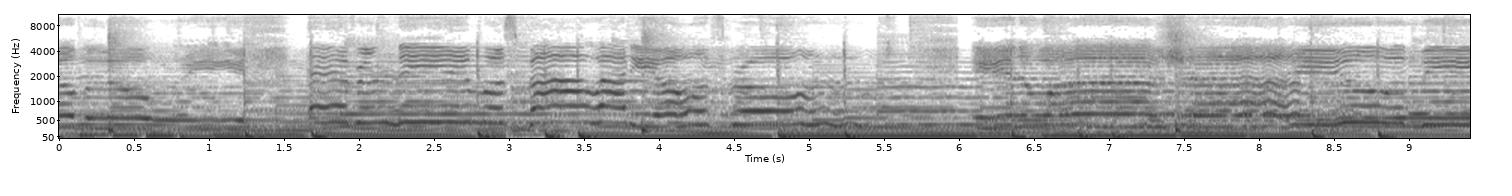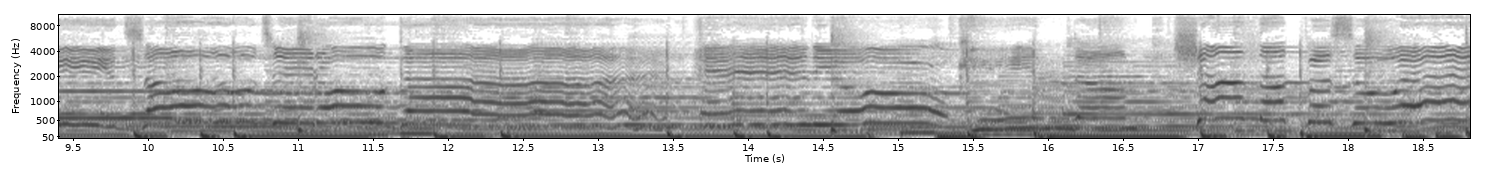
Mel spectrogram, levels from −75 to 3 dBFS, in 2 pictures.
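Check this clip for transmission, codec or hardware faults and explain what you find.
No faults can be heard anywhere in the clip. Nothing in the sound points to a problem in the chain that carried or captured it.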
